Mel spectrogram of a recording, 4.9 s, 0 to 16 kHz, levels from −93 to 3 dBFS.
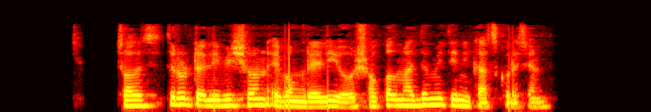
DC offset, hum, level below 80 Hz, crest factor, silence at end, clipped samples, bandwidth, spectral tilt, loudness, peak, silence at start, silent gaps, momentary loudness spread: under 0.1%; none; -56 dBFS; 16 dB; 0.75 s; under 0.1%; 8 kHz; -6 dB/octave; -21 LUFS; -6 dBFS; 0.9 s; none; 6 LU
